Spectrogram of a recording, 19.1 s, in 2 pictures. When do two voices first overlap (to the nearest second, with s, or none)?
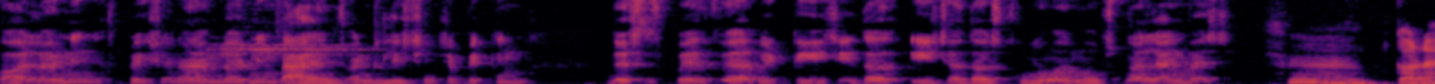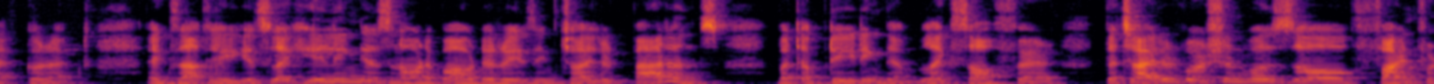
none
